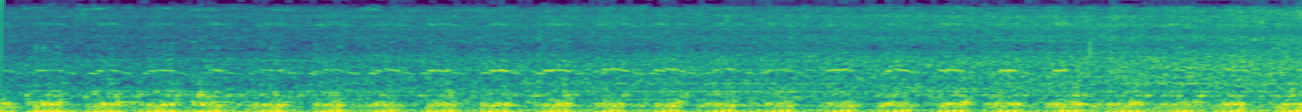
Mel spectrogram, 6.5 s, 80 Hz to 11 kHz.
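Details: Dodge SRT4 with big cams, big turbo and much larger injectors, first idle after a new starter, on a rough preliminary injector tune: loud, choppy, lumpy idle pulsing unevenly about three beats a second; rough idle from unfinished tune.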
